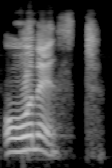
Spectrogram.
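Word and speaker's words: honest: एन ओनेस्ट, N historical, ये historical है ना कि हिस्टोरिकल।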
